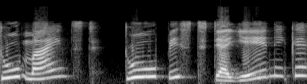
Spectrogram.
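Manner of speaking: loud, very high, scornful sneer. Artassus, a friend of Artam, sneers back at Delaya. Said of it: "Höhnte Artassus".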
